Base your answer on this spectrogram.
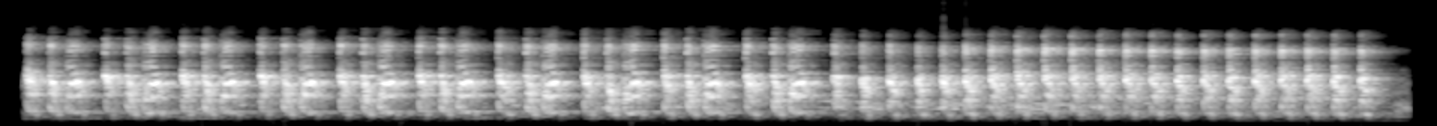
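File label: chukar partridge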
